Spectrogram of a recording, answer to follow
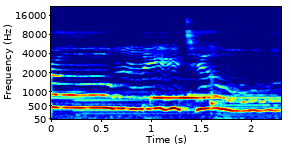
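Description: A woman singing a long, wavering held note that dips about one and a half seconds in, over a backing track of sustained chords.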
